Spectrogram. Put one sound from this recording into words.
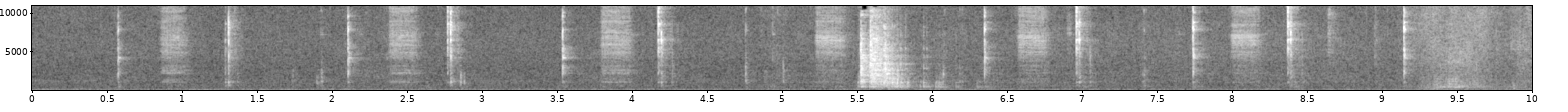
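A floor jack's handle pumps with sharp metal clicks.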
